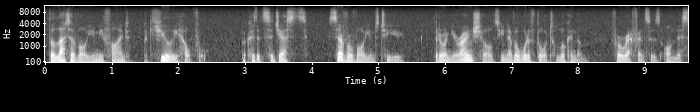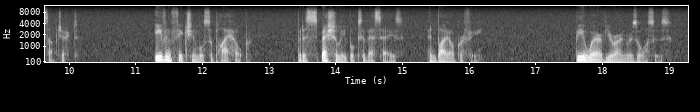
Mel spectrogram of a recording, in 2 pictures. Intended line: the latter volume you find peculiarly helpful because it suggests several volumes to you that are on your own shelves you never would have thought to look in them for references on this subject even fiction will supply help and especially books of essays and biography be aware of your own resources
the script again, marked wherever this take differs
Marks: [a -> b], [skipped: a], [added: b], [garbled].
the latter volume you find peculiarly helpful because it suggests several volumes to you that are on your own shelves you never would have thought to look in them for references on this subject even fiction will supply help [and -> but] especially books of essays and biography be aware of your own resources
